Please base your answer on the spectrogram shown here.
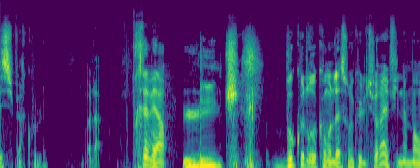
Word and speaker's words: Lunk: Oui, Lunk. qui est ça se prononce Link du coup aussi.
